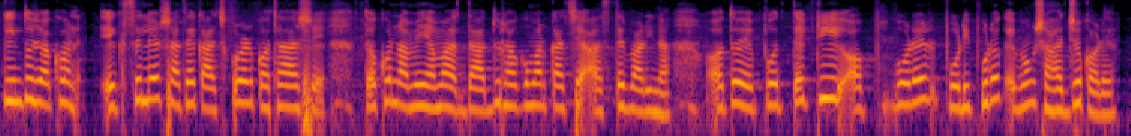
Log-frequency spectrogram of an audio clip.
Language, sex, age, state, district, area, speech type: Bengali, female, 30-45, West Bengal, Paschim Bardhaman, urban, spontaneous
